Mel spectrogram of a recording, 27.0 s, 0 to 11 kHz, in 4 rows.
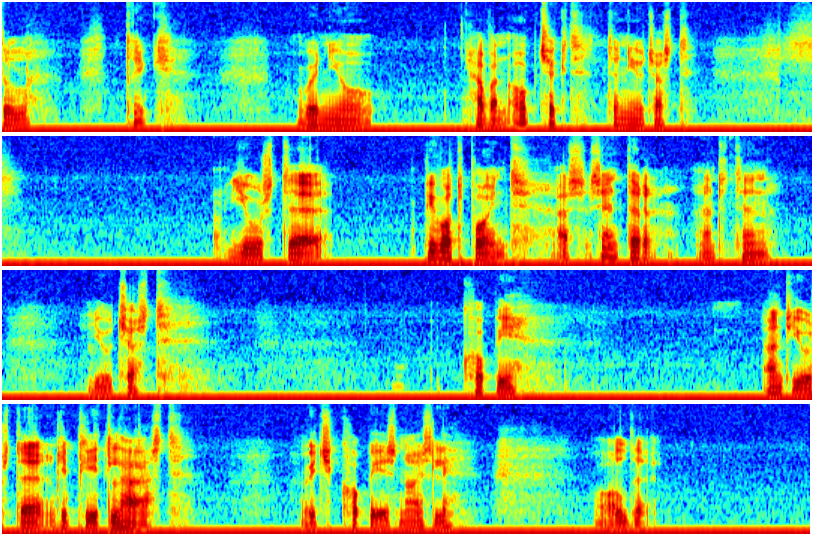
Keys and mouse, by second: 0.0 a, 0.3 q, 1.1 p, 2.2 Tab, 2.9 click, 3.2 shift+s, 5.4 Tab, 7.6 a, 8.0 s, 9.6 s, 11.8 shift+d, 11.8 x, 12.5 ., 13.5 q, 14.3 shift+d, 20.6-23.6 ctrl+alt+shift+r, 23.6 Tab, 25.4 s, 26.7 a.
